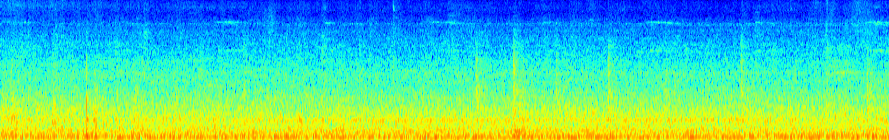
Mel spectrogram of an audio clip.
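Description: Sydney Metro train running underground: a steady rumble with a faint steady hum over it and a few light ticks.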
